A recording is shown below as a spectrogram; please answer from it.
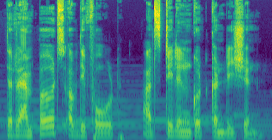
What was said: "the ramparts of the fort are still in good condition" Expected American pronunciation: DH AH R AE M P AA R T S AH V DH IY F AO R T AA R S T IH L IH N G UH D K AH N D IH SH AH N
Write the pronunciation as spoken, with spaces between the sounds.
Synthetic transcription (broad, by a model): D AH R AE M P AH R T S AH V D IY F AO R T AA R S T IH L IH N G UH D K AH N D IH SH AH N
